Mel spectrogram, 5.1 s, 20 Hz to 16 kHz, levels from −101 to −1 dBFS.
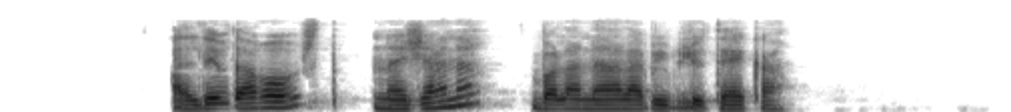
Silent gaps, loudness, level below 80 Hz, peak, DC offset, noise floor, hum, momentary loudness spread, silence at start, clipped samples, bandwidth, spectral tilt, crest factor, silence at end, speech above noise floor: none; -18 LUFS; -62 dBFS; -4 dBFS; under 0.1%; -81 dBFS; none; 12 LU; 0.85 s; under 0.1%; 7.8 kHz; -7.5 dB/octave; 16 dB; 1.15 s; 64 dB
